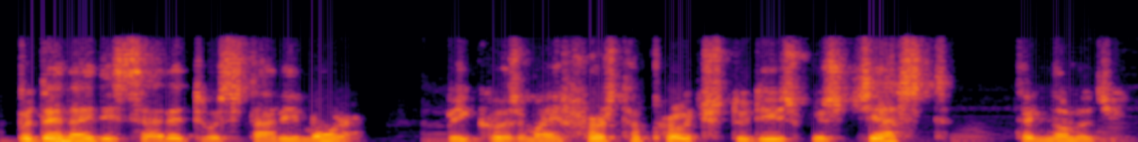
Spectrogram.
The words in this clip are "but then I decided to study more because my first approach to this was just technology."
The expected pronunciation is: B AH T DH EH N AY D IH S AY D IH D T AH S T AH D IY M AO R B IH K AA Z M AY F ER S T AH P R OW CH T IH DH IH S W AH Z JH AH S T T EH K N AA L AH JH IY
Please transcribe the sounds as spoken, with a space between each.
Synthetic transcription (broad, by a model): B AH T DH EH N AY D IH S AY D IH D T AH S T AH D IY M AO R B IH K AA Z M AY F ER S T AH P R OW CH T IH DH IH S W AH Z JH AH S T T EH K N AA L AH JH IY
